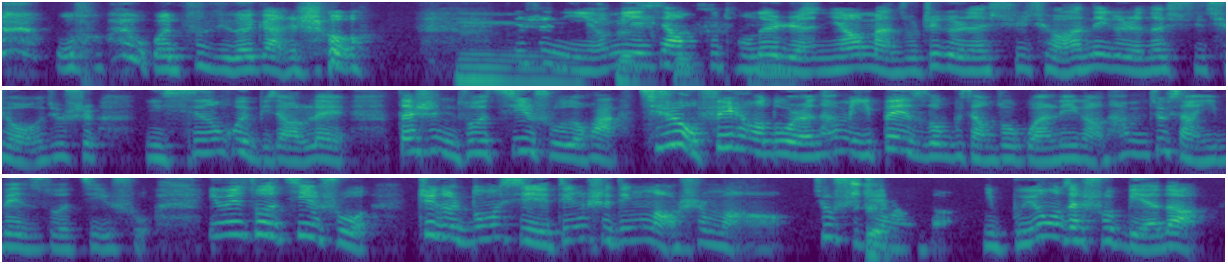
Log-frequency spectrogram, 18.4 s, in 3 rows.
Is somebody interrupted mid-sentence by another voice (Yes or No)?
Yes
